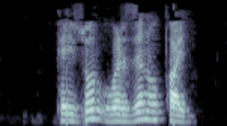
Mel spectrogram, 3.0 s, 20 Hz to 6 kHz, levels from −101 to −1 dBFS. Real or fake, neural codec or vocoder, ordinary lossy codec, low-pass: real; none; MP3, 24 kbps; 5.4 kHz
